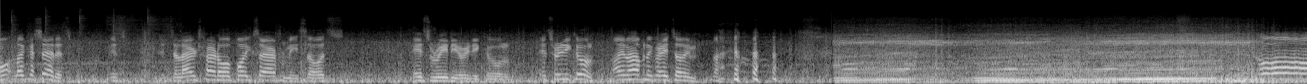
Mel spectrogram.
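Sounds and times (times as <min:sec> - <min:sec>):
gear change: 0:00.0 - 0:07.1, 0:08.1 - 0:12.8
motorcycle engine accelerating hard: 0:08.1 - 0:13.0.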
